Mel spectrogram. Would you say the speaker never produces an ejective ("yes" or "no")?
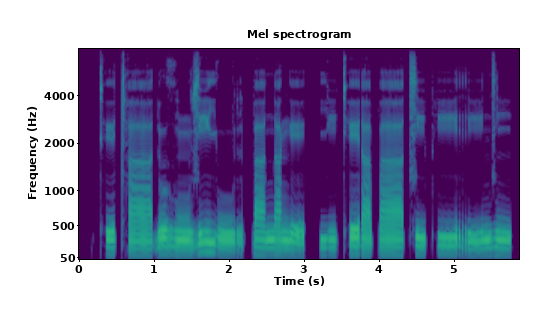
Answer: yes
